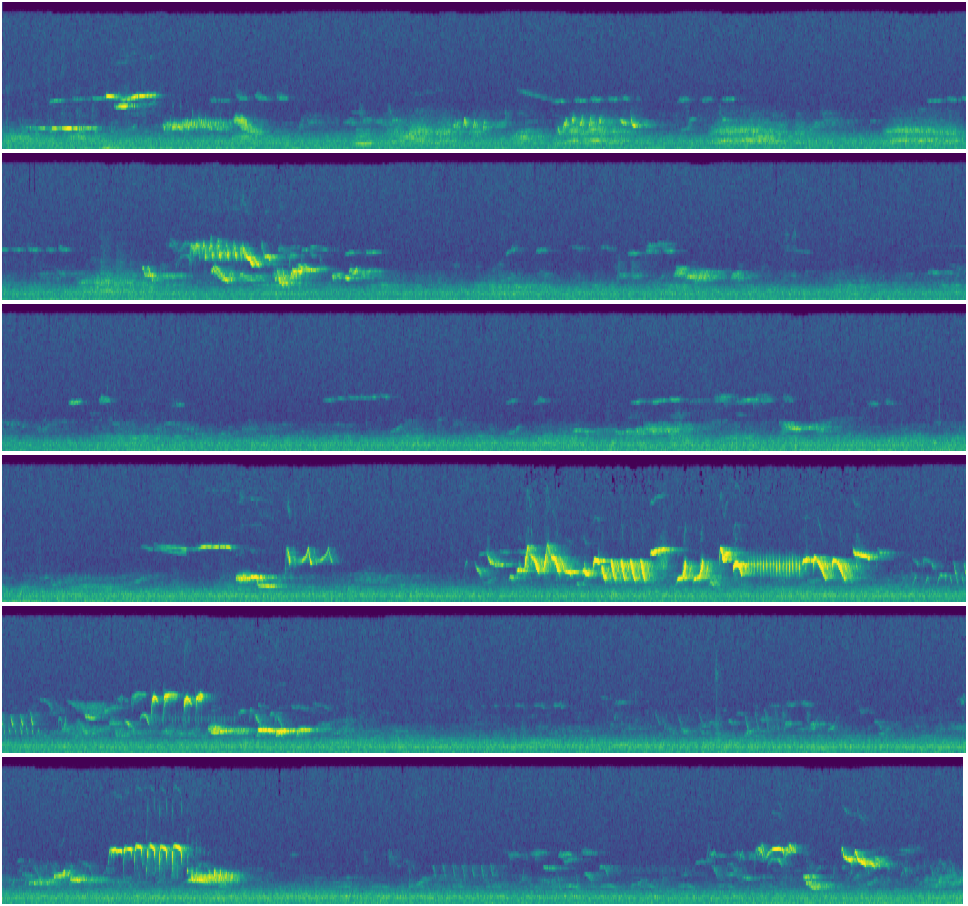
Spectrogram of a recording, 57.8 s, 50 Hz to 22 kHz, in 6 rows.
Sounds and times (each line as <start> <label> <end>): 0.0 road noise in the background 57.8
